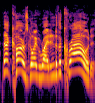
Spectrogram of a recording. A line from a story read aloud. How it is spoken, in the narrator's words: Someone screams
